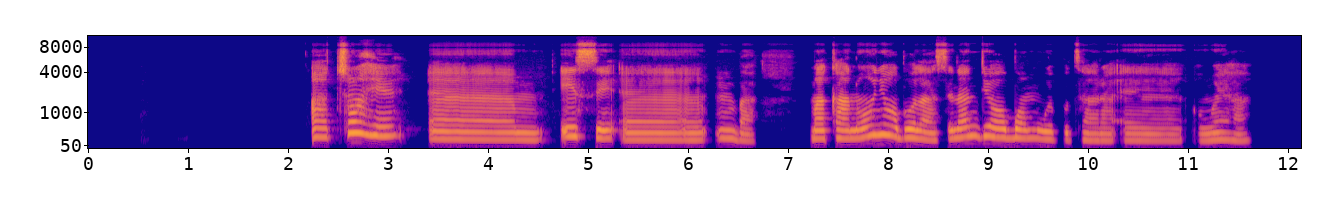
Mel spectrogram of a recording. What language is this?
Igbo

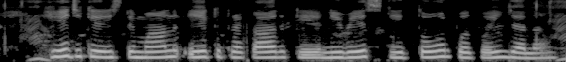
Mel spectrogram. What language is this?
Bhojpuri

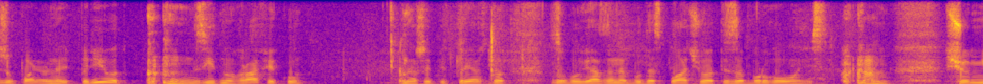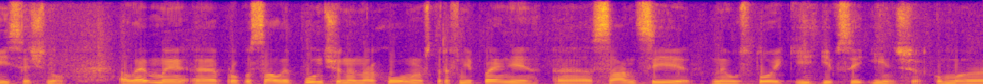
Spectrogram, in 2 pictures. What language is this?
Ukrainian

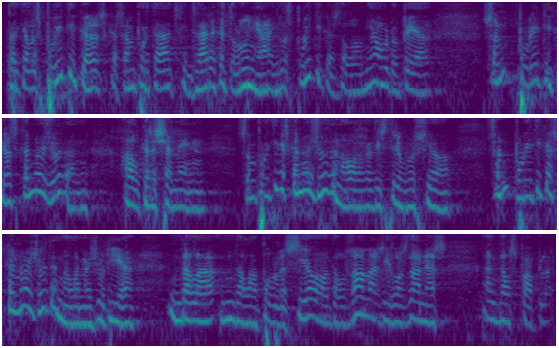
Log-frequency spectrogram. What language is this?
Catalan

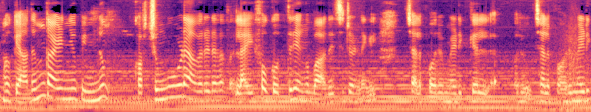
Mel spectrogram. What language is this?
Malayalam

